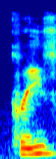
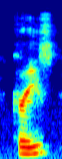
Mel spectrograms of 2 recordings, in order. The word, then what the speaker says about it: Kryze: That actually takes front and center, where you have Bo-Katan and Clan Kryze, I think is how you say it. Yeah, Kryze.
